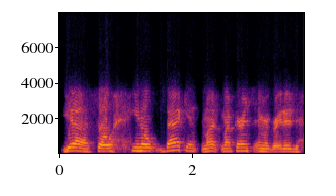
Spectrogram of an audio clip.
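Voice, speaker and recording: A middle-aged dairy farmer, born in Brazil, talking on a livestream panel in a halting way with many fillers and restarts. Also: male voice, a little high, steady tone. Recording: tinny phone-like video call audio.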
